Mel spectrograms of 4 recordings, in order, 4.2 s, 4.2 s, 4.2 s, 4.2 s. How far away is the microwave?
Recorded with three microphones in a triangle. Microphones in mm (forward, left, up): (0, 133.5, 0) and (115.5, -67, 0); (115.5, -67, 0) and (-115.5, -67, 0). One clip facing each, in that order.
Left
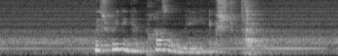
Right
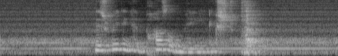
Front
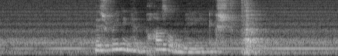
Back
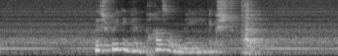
About 2.5 m.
